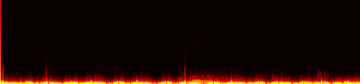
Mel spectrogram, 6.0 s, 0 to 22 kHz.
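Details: Heartbeat in a binaural ASMR sleep recording: steady paired low thumps at roughly 78 beats a minute, a resting rate, heard close up.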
